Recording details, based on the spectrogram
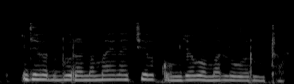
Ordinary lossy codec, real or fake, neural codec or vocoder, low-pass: none; fake; codec, 16 kHz, 8 kbps, FreqCodec, smaller model; 7.2 kHz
